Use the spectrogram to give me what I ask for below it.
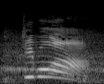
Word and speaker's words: Thibaut: No, el problema es decir Thibaut. Pero cómo no ha venido Melchor. Pepe, digo, Tibua.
